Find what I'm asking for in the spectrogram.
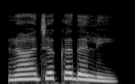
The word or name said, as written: ರಾಜಕದಳ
